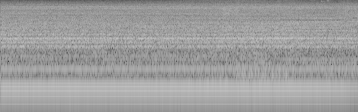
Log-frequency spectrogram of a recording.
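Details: Home theater subwoofer giving only a steady low electrical hum instead of sound, while the USB board and FM work. Later a burst capacitor, blamed on a high-voltage surge, is found: mains hum from the sub amplifier.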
